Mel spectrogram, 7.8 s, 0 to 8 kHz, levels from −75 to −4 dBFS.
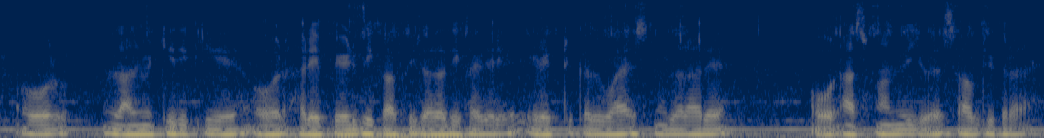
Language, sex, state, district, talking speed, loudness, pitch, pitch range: Hindi, male, Uttar Pradesh, Deoria, 235 wpm, -33 LUFS, 100 Hz, 95-100 Hz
